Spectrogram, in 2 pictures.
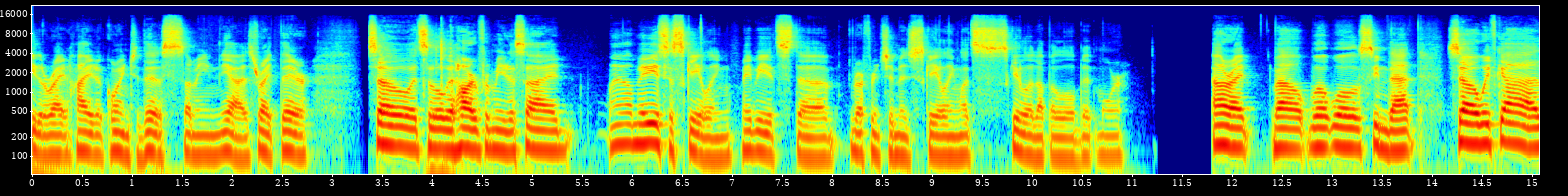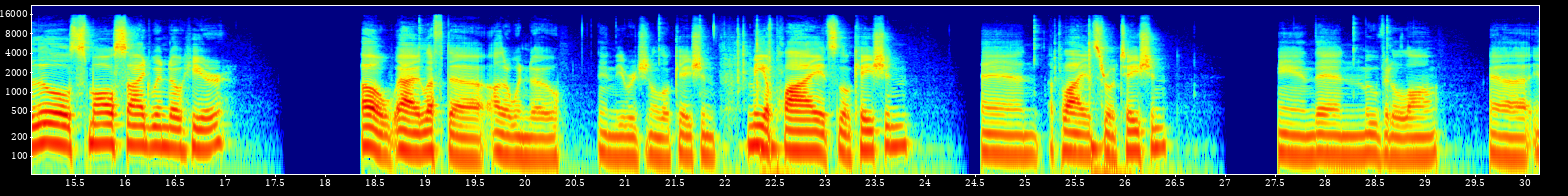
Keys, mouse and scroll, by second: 3.9 KP_5, 4.1 KP_7, 8.1 click, 17.6-19.0 middle drag, 19.9 click, 21.3-21.8 middle drag, 22.3 ctrl+a, 24.4-25.1 middle drag, 25.6 ctrl+a, 28.3 middle click.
